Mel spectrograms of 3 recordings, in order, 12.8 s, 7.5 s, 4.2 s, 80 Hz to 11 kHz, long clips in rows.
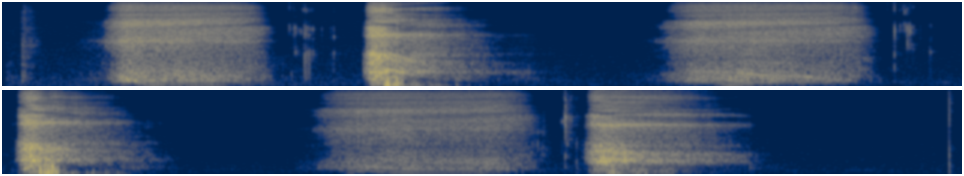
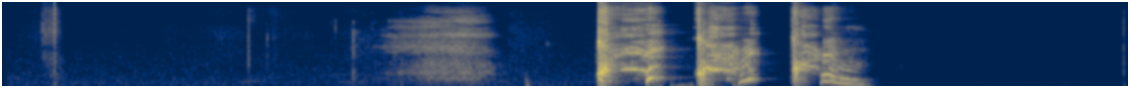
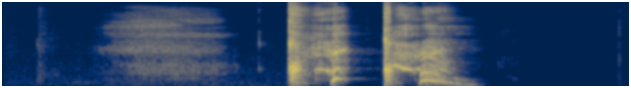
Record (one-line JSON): {"exhalation_length": "12.8 s", "exhalation_amplitude": 29749, "exhalation_signal_mean_std_ratio": 0.4, "three_cough_length": "7.5 s", "three_cough_amplitude": 32768, "three_cough_signal_mean_std_ratio": 0.27, "cough_length": "4.2 s", "cough_amplitude": 32768, "cough_signal_mean_std_ratio": 0.32, "survey_phase": "beta (2021-08-13 to 2022-03-07)", "age": "65+", "gender": "Female", "wearing_mask": "No", "symptom_none": true, "smoker_status": "Ex-smoker", "respiratory_condition_asthma": false, "respiratory_condition_other": false, "recruitment_source": "REACT", "submission_delay": "2 days", "covid_test_result": "Negative", "covid_test_method": "RT-qPCR", "influenza_a_test_result": "Negative", "influenza_b_test_result": "Negative"}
